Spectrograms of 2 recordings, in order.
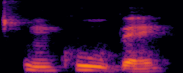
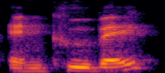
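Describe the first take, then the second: First: It begins directly with the n sound. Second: It begins with an 'en' vowel sound. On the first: The speaker calls it right. "the correct pronunciation is something like Nkube" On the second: The speaker calls it wrong. "I always said the the name as Enkube"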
